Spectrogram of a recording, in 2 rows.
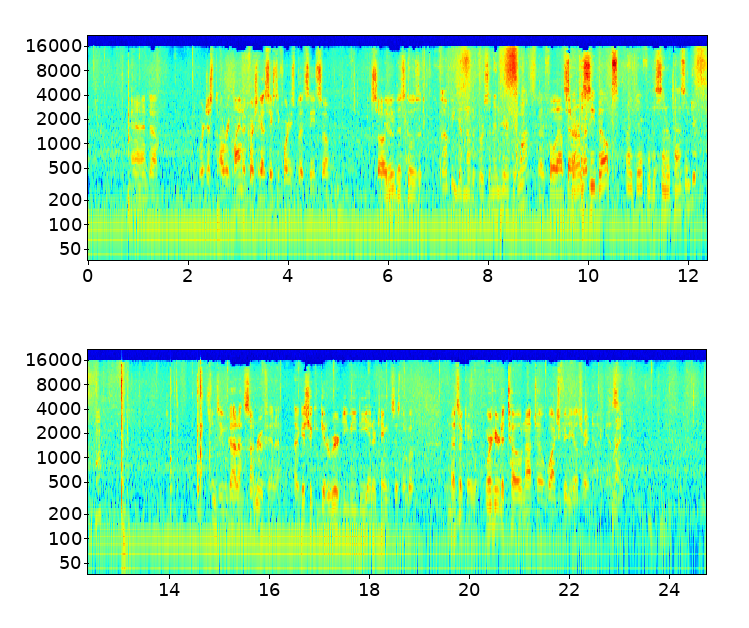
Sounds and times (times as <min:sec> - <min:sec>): Speech: 0:00.8 - 0:01.4, 0:02.2 - 0:05.0, 0:05.7 - 0:12.2, 0:14.8 - 0:18.9, 0:19.6 - 0:23.2.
